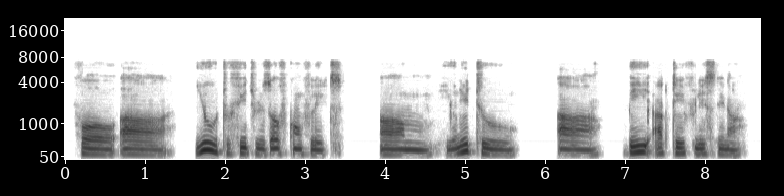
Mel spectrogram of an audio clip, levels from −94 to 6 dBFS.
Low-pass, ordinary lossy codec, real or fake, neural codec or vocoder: 7.2 kHz; none; fake; codec, 16 kHz, 16 kbps, FunCodec, trained on Chinese and English, 50 frames a second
